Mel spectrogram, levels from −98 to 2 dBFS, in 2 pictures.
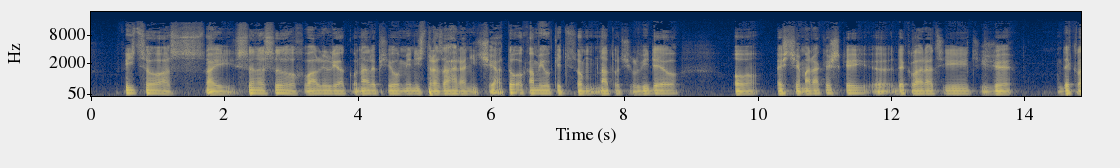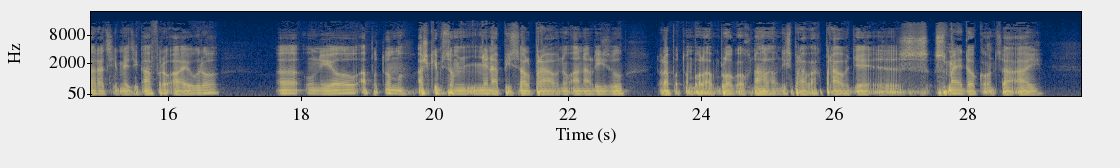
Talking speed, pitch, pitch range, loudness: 95 wpm, 85 Hz, 80-95 Hz, -22 LUFS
